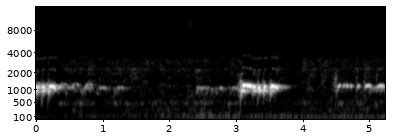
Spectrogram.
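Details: Female zebra dove calling to the male, with a local Bangkok crossing cemani bloodline named, giving rolling, trilled cooing phrases in repeated bursts with short gaps between them.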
